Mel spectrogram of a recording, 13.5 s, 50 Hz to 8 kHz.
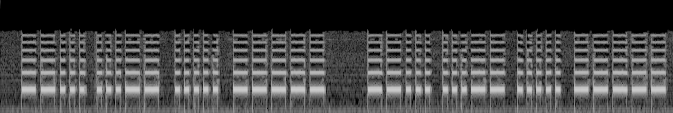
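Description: Morse code telegraphy signal sending the number 7350 as a steady single-pitch tone. Crisp short and long beeps form four groups separated by short silences.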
